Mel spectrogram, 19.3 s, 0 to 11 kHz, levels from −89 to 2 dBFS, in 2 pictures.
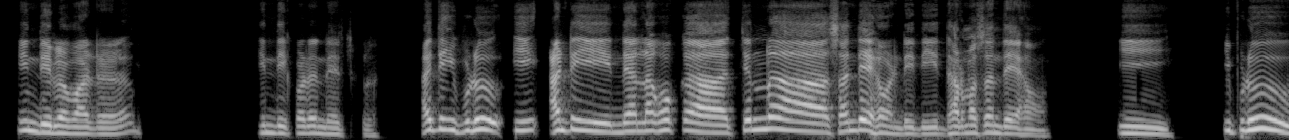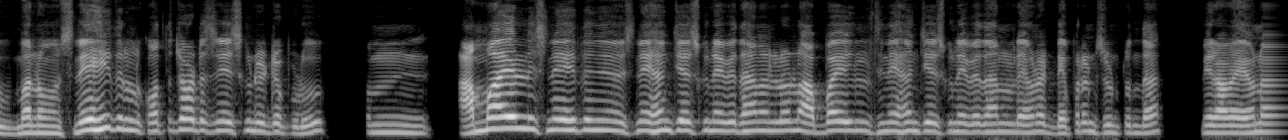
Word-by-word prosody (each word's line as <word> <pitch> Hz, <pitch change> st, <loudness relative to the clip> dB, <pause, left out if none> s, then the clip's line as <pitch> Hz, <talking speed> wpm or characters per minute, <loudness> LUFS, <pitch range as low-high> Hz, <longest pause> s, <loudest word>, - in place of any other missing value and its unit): హిందీలో 190 Hz, -6 st, +2 dB
మాట్లాడం. 150 Hz, +2 st, -4 dB, 1.0 s
హిందీ 180 Hz, -2 st, -3 dB
కూడా 170 Hz, +1 st, -2 dB
నేర్చుకున్నారు. 125 Hz, -4 st, -11 dB, 0.3 s
అయితే 240 Hz, +2 st, 0 dB
ఇప్పుడు, 225 Hz, +4 st, +1 dB, 0.3 s
ఈ -, -, +1 dB, 0.2 s
అంటే, 235 Hz, +2 st, +2 dB
ఈ -, -, +4 dB, 0.4 s
నాకొక 230 Hz, +1 st, 0 dB, 0.4 s
చిన్న 250 Hz, +3 st, +1 dB, 0.5 s
సందేహం 210 Hz, -3 st, +3 dB
అండి, 150 Hz, 0 st, -5 dB
ఇది 150 Hz, +1 st, -6 dB, 0.2 s
ధర్మ 170 Hz, +2 st, 0 dB
సందేహం. 155 Hz, -8 st, -2 dB, 0.7 s
ఇ -, -, +1 dB, 0.7 s
ఇప్పుడు 230 Hz, +5 st, +2 dB, 0.4 s
మనం, 180 Hz, -1 st, +2 dB, 0.2 s
స్నేహితుల్ని 245 Hz, +2 st, +4 dB
కొత్త 210 Hz, 0 st, -4 dB
చోట 250 Hz, -1 st, +1 dB, 0.2 s
చేసుకునేటప్పుడు, 200 Hz, -6 st, -3 dB, 0.4 s
హ్మ్, 185 Hz, -1 st, -4 dB, 0.4 s
అమ్మాయిల్ని 270 Hz, +5 st, +7 dB
స్నేహితు 240 Hz, 0 st, +1 dB, 0.3 s
స్నేహం 220 Hz, +1 st, +1 dB
చేసుకునే 220 Hz, 0 st, 0 dB
విధానంలోనూ, 220 Hz, +1 st, -1 dB
అబ్బాయిలు 220 Hz, +3 st, 0 dB
స్నేహం 210 Hz, +1 st, -2 dB
చేసుకునే 200 Hz, 0 st, -2 dB
విధానంలో 195 Hz, 0 st, -3 dB
ఏమన్నా 200 Hz, +1 st, -3 dB
డిఫరెన్స్ 200 Hz, +2 st, -5 dB
ఉంటుందా? 180 Hz, +1 st, -6 dB, 0.4 s
మీరు 180 Hz, 0 st, +1 dB
అలా 180 Hz, -, +1 dB
ఏమైనా 195 Hz, +2 st, -1 dB
205 Hz, 125 wpm, -22 LUFS, 180-225 Hz, 1.0 s, అమ్మాయిల్ని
